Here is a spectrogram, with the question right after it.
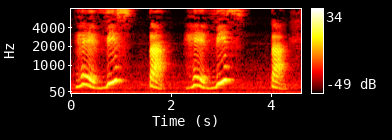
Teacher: Eu sei que a sílaba tônica é vis, é a penúltima sílaba da palavra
